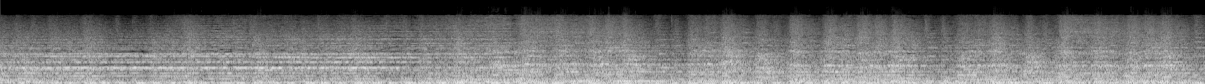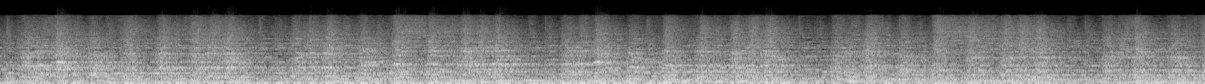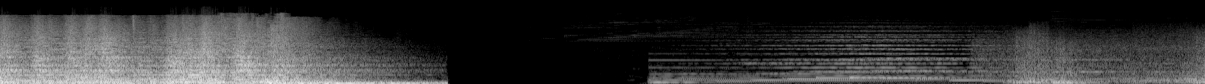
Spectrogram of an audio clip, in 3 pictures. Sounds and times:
Music: 0.0 - 36.1.

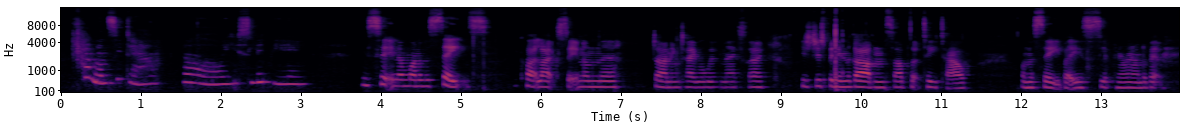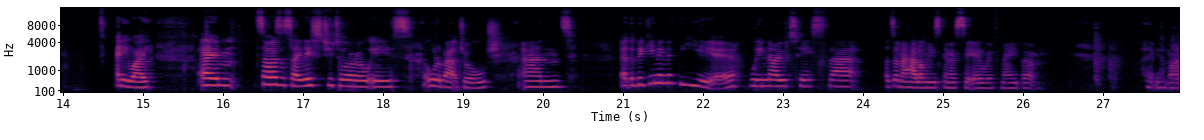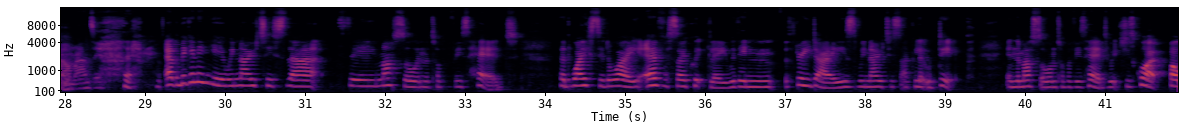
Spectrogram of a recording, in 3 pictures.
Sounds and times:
Speech: 0.2 - 3.1, 3.8 - 11.3, 12.0 - 13.9, 14.5 - 20.4, 21.0 - 26.2, 27.5 - 41.9.

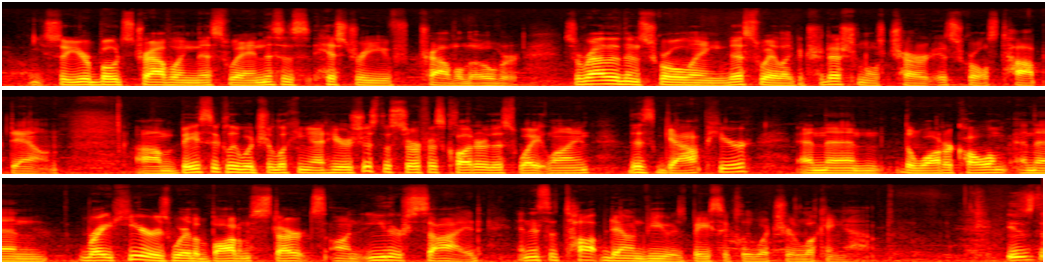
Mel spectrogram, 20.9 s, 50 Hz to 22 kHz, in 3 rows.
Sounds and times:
Speech: 0.0 - 7.3, 7.9 - 19.8, 20.6 - 20.8.

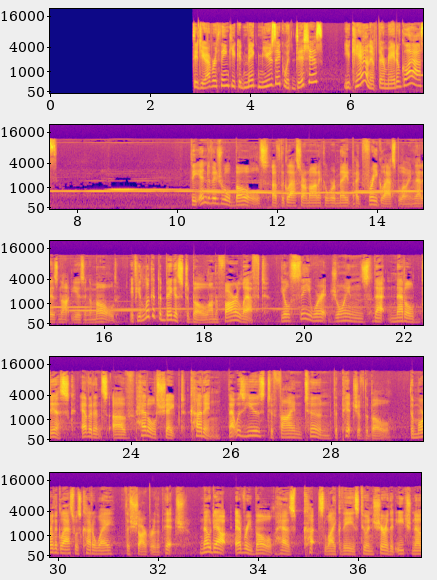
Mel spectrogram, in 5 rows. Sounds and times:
Harmonica: 7.4 - 23.0.

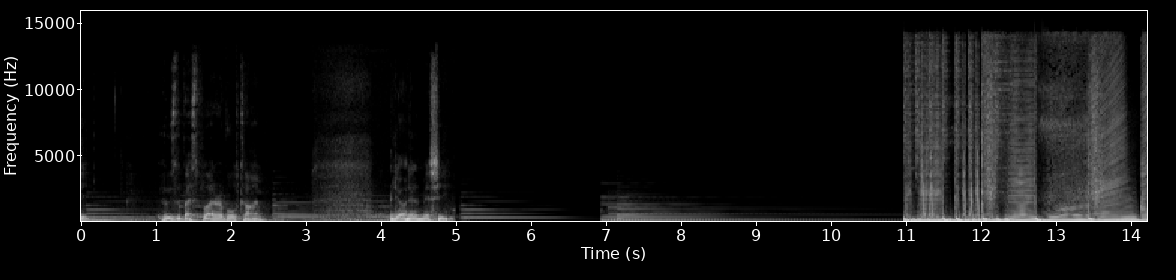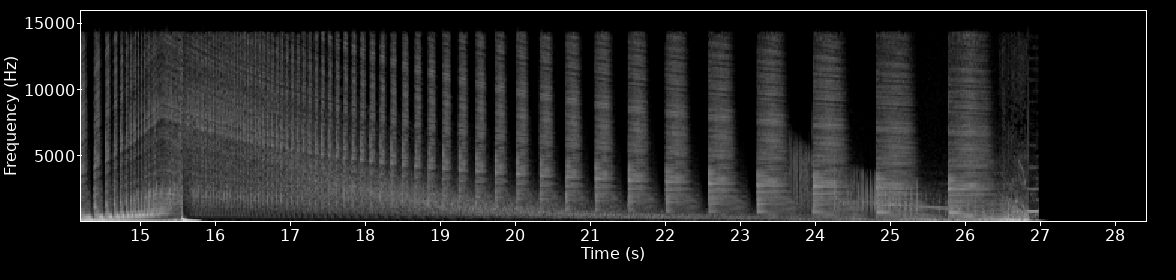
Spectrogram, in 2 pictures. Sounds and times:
Music: 0.0 - 27.0.

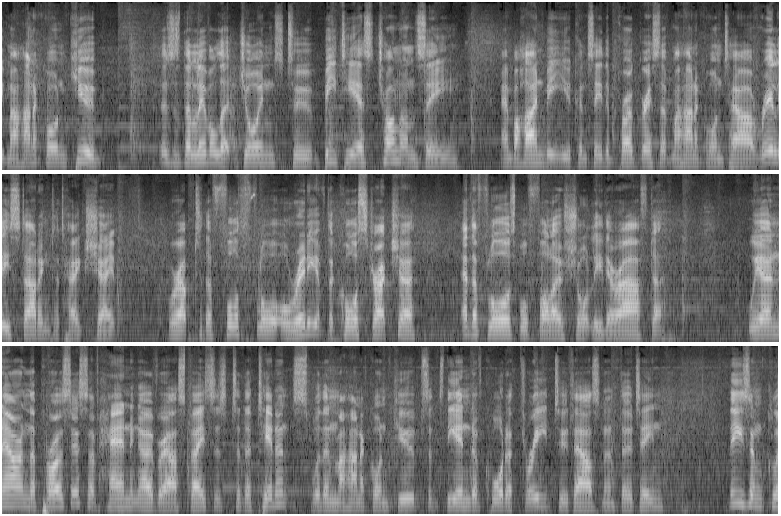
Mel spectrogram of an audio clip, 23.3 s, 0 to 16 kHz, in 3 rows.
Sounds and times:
Speech: 0.0 - 1.0, 1.6 - 14.5, 15.2 - 22.2, 22.8 - 23.3
Music: 0.0 - 23.3.

